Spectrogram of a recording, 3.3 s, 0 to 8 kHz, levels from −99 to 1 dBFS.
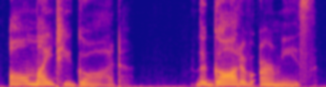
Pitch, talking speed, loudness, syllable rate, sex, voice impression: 220 Hz, 110 wpm, -16 LUFS, 3.7 syllables/s, female, very feminine, young, slightly soft, cute, slightly refreshing, friendly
